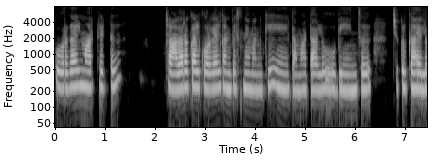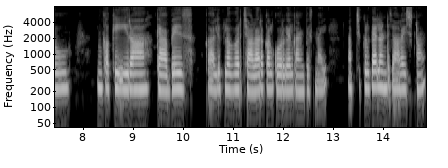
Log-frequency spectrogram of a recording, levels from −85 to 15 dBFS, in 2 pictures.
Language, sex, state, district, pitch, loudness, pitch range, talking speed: Telugu, female, Andhra Pradesh, Visakhapatnam, 220 Hz, -18 LUFS, 215-235 Hz, 105 wpm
